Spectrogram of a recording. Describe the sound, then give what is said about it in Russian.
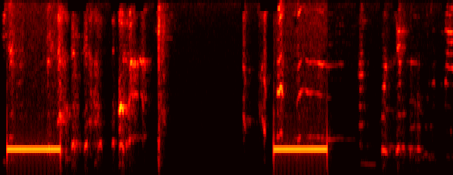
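Two long, steady, mid-pitched telephone line tones, each about a second, sound loudly a few seconds apart after a call connection is established, with scattered howling, yelp-like noises and chatter filling the gap between them. “Соединение установлено. Пожалуйста, подождите.”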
